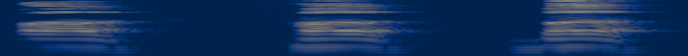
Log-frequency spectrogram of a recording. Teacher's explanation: हमारी जीभ होंठों के पास आकर टकराती है, जैसे आप बोलेंगे प फ ब, और हमारे होंठ दोनों आपस में मिलते हैं। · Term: ओष्ठ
